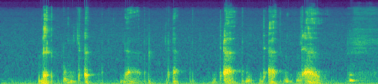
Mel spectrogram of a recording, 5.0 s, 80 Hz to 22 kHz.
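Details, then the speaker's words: Deliberate rapid burping attempt: a quick run of about seven short, voiced belches within three seconds, done on purpose. "So today I'm going to attempt to do 5 burps in 3 seconds. That was 8. But 5 burps in 3 seconds."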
